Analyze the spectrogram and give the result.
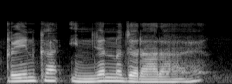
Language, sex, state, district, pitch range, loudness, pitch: Hindi, male, Bihar, Patna, 130-160 Hz, -14 LUFS, 150 Hz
